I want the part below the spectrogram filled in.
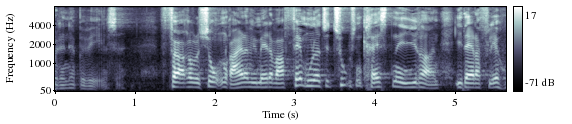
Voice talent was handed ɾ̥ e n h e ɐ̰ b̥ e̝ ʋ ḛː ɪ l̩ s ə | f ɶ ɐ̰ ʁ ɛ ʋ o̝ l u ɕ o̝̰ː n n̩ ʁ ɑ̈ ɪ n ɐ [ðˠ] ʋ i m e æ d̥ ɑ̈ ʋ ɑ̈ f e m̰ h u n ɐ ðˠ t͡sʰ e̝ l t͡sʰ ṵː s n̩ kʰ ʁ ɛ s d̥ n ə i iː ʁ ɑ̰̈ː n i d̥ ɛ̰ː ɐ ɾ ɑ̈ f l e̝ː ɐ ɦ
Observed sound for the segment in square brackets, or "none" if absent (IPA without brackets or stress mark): none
